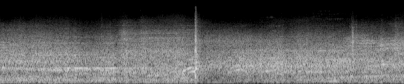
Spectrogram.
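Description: A hockey stick slaps a puck.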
